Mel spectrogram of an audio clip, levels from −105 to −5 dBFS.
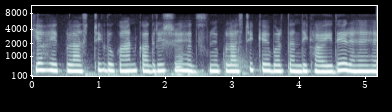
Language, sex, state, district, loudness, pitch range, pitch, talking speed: Hindi, female, Jharkhand, Garhwa, -11 LUFS, 250-275 Hz, 260 Hz, 175 wpm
